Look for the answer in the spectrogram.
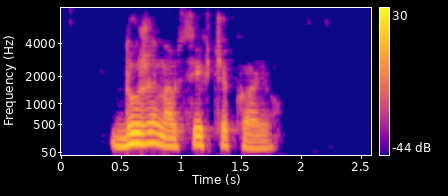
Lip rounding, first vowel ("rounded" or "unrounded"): rounded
